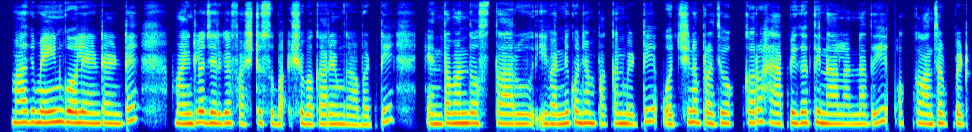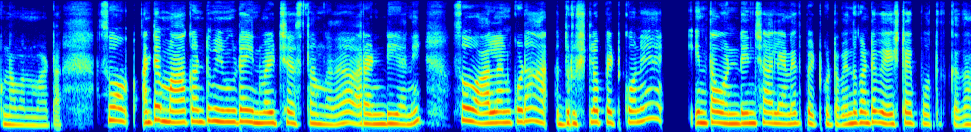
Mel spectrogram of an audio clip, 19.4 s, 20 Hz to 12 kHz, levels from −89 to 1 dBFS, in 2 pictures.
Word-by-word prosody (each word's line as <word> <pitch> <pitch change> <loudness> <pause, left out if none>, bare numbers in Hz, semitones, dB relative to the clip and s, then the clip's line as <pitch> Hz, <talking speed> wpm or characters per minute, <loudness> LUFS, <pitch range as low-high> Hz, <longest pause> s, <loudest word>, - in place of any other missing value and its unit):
మాది 280 +1 +1
main 280 +2 +4
goal 275 -1 +7
ఏంటంటే, 255 +3 -1 0.4
మా 250 - -1
ఇంట్లో 275 +3 +3
జరిగే 260 0 +2
ఫస్ట్ 240 +3 -4
శుభ 260 -3 -4 0.2
శుభకార్యం 235 -1 -1
గాబట్టి, 215 +5 -6 0.5
ఎంతమంది 255 +2 +2
వస్తారు 245 0 -2 0.2
ఇవన్నీ 245 +1 +1
కొంచం 260 -1 +3
పక్కన 250 +2 -4
పెట్టి, 235 +7 -5 0.2
వచ్చిన 235 +5 -1
ప్రతి 255 0 -1
ఒక్కరు 270 +4 -4
హ్యాపీగా 255 +1 0
తినాలన్నది 240 0 -1 0.2
ఒక - - -16
కాన్సెప్ట్ 245 -1 -1
పెట్టుకున్నామనమాట. 210 -3 -5 0.5
సో, 335 - +2 0.3
అంటే 340 +5 +4
మాకంటూ 290 +2 +2
మేము 290 -1 +4
కూడా 300 0 +3
ఇన్వైట్ 265 -1 +3
చేస్తాం 250 -1 -1
కదా, 230 +4 -4 0.2
రండి 240 +1 +2
అని. 270 +9 -2 0.4
సో 335 - +3
వాళ్ళని 270 +2 +3
కూడా 310 +2 +1 0.4
దృష్టిలో 285 +3 0
పెట్టుకొని, 285 +5 -2 0.5
ఇంత 265 +1 +3
వండించాలి 255 +1 +2
అనేది 250 +1 -2
పెట్టుకుంటాం. 225 -2 -6
ఎందుకంటే 265 +2 +3
వేస్ట్ 240 +1 0
అయిపోతది 240 -2 -7
కదా! 220 +3 -5
255 Hz, 150 wpm, -24 LUFS, 240-275 Hz, 0.5 s, goal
